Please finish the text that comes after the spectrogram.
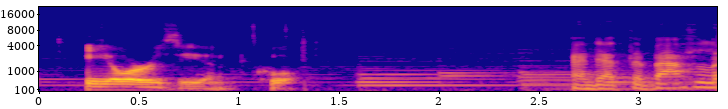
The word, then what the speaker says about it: Eorzean: Eorzean. I know they said it previously, but I forgot how it was pronounced. I was pronouncing it just Orzean. Eorzean.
